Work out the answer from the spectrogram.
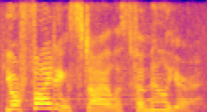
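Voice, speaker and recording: An actress playing a proud, confident army commander in a video game, with haughty, formal speech. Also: female voice, fairly high pitch, huge pitch swings, moderate pace. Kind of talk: video game character dialogue. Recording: long reverb.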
